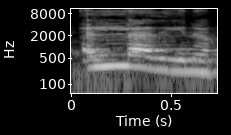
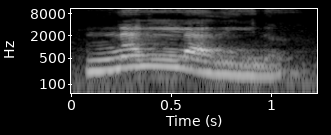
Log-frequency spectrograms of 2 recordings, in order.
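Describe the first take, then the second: First: The word starts directly with a vowel. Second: The word starts with a linked n sound. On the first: The reading stops at the verse end first. "अगर हम वक्फ कर देंगे तो हम इसे अल्लाजीना पढ़ेंगे" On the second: The reading continues without stopping at the verse end. "Otherwise हम इसे नल्लाजीना पढ़ेंगे"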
